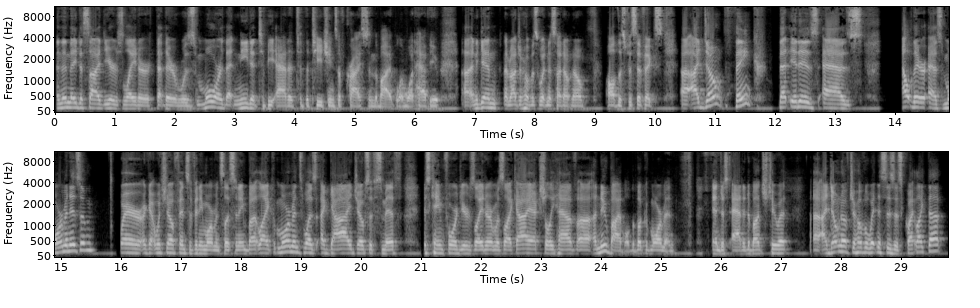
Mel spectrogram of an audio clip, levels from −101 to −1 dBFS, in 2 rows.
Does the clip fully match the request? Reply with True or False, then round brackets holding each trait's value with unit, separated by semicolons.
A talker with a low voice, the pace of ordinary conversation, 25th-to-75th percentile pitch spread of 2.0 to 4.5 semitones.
False (125 Hz; 215 wpm; 3.0 semitones)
